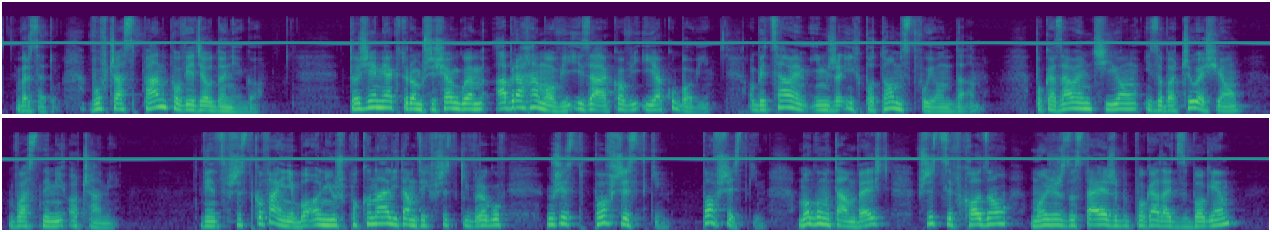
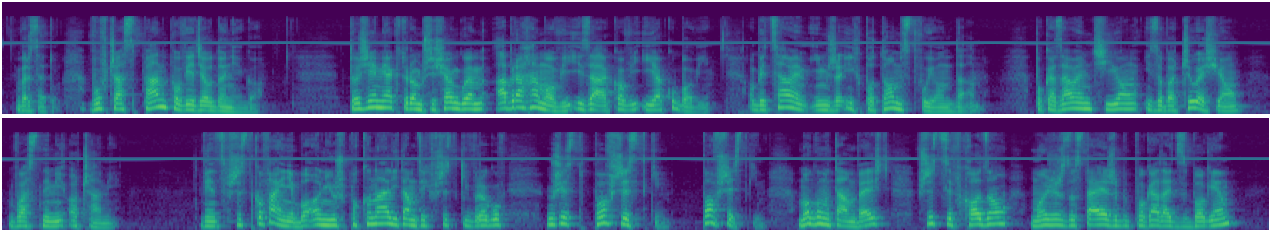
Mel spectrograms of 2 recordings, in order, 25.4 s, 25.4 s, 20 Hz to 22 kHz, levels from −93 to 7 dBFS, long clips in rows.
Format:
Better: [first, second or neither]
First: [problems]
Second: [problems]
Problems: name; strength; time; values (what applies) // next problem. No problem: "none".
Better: second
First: high-pitched whine; loud; throughout; 5.5 kHz, 7 dB below the speech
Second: high-pitched whine; faint; throughout; 5.5 kHz, 20 dB below the speech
